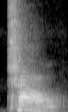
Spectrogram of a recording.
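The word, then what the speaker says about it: ciao: Cena makan malam cao. Halo, Cintura Sabuk. Kalau C diikuti dari A, O, U, dan H pronunciasinya kayak K di bahasa Indonesia, kayak kental dan kucing.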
